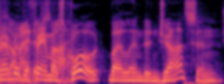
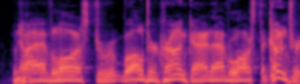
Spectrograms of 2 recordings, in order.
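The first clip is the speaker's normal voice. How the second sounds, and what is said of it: Poor imitation of another person's voice. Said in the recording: “That was a really bad LBJ impression.”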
